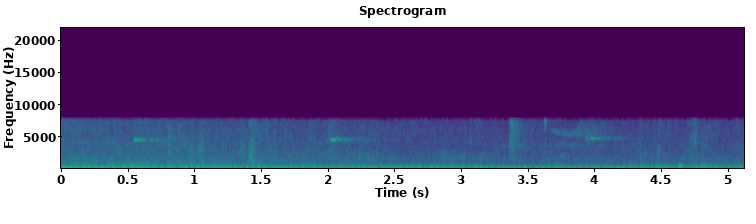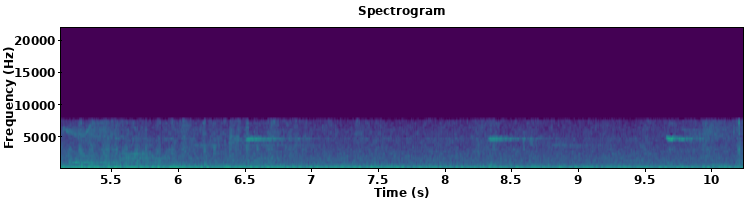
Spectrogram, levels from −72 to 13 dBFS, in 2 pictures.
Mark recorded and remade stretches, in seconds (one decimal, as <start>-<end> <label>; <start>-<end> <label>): 0.0-5.4 recorded; 5.4-9.6 remade; 9.6-10.2 recorded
